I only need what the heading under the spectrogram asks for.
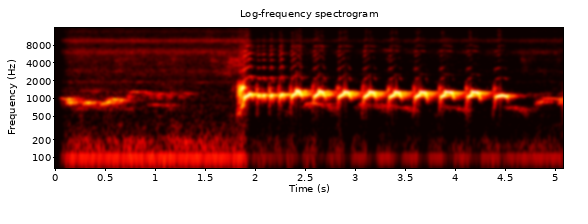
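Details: Zebra dove (local perkutut) singing loudly: after a soft low warble, a sharp rising note opens a run of about ten rapid, evenly spaced whistled coos, roughly four per second, tapering off; a steady low electrical hum underneath.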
